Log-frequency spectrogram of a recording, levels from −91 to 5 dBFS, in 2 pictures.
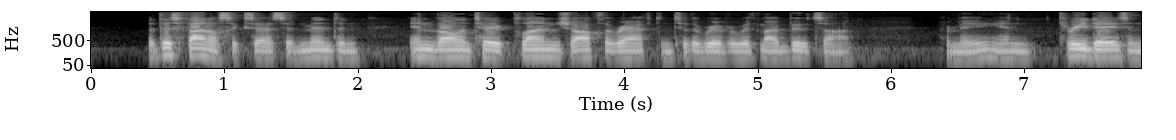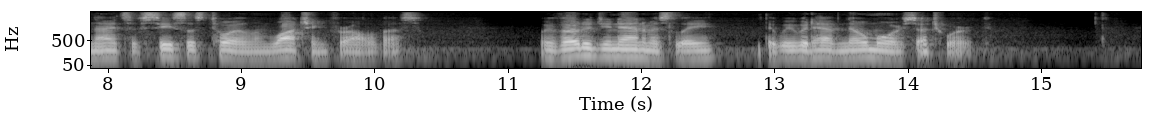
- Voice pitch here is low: Yes, low, 100 Hz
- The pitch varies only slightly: Yes, narrow, 2.2 semitones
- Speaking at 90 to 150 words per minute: No, average, 175 wpm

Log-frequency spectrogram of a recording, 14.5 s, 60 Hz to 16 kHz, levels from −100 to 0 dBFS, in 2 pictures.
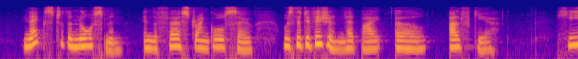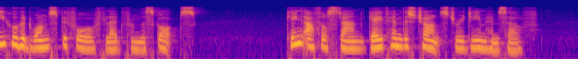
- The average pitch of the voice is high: No, medium, 180 Hz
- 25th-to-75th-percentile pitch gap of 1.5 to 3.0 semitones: No, average, 4.2 semitones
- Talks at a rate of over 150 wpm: No, average, 140 wpm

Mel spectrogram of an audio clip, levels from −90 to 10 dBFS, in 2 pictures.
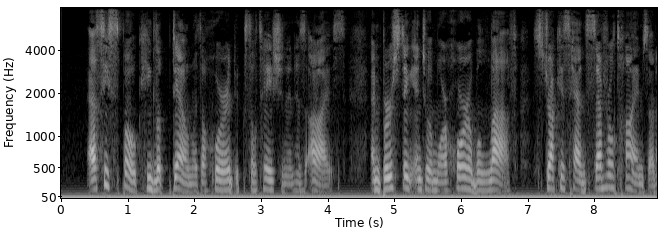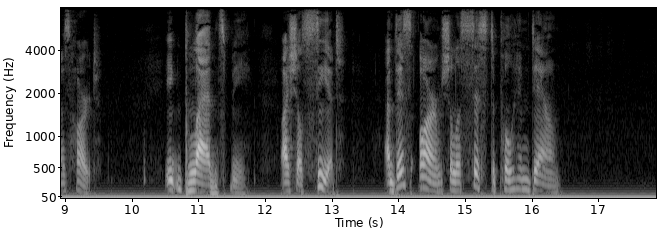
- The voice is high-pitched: No, medium, 150 Hz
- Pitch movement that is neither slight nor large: Yes, average, 3.9 semitones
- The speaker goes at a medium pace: Yes, average, 150 wpm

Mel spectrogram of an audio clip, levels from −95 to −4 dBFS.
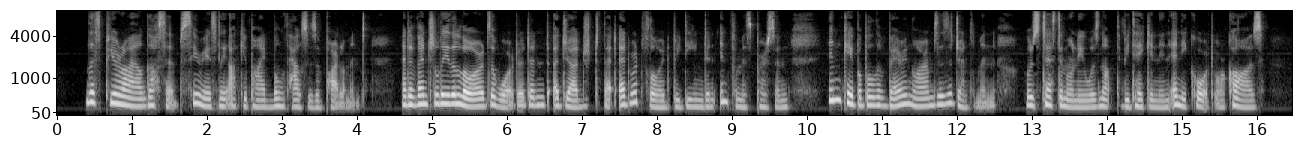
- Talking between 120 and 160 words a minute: Yes, average, 155 wpm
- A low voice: No, medium, 170 Hz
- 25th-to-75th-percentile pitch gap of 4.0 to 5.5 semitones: Yes, average, 4.5 semitones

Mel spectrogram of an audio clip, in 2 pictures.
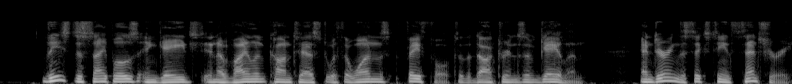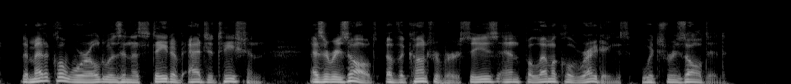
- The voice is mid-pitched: No, low, 115 Hz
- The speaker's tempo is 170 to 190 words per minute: No, average, 155 wpm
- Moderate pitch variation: Yes, average, 3.8 semitones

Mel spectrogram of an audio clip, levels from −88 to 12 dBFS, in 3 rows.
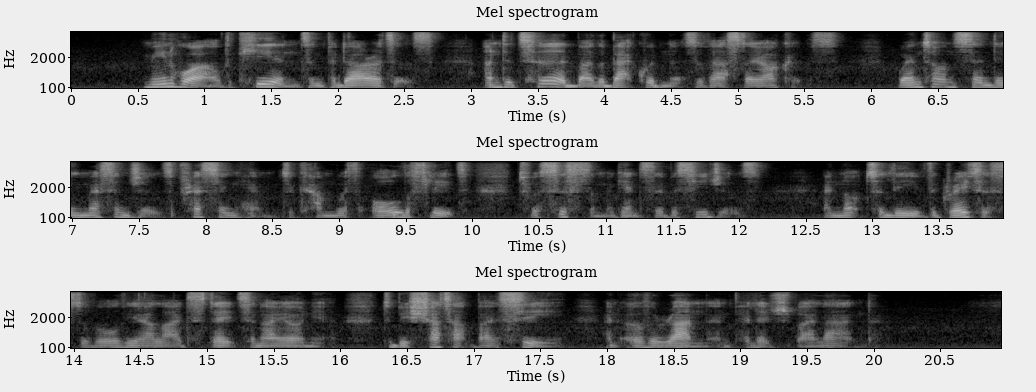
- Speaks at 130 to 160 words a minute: Yes, average, 150 wpm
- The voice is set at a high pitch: No, low, 110 Hz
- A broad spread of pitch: No, average, 2.8 semitones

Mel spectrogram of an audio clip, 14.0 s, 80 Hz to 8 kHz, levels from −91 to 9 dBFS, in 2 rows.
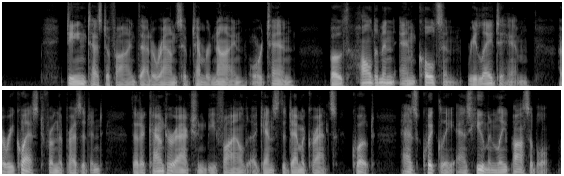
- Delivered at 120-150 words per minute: Yes, average, 140 wpm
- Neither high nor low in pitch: No, very low, 80 Hz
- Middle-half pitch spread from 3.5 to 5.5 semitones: Yes, average, 3.8 semitones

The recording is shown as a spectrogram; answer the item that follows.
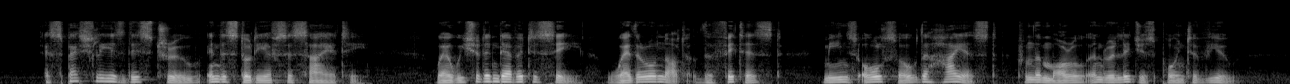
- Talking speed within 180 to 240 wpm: No, average, 150 wpm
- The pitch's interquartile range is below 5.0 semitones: No, wide, 5.6 semitones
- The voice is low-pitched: Yes, low, 100 Hz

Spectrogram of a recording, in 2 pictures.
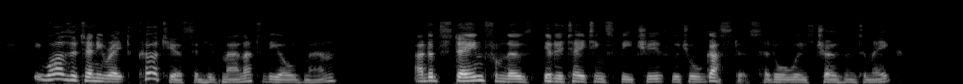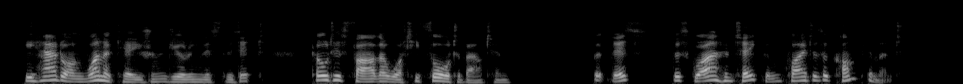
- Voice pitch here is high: No, low, 130 Hz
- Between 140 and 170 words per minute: Yes, average, 160 wpm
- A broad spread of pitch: Yes, wide, 6.9 semitones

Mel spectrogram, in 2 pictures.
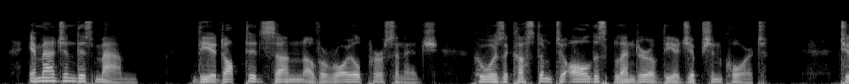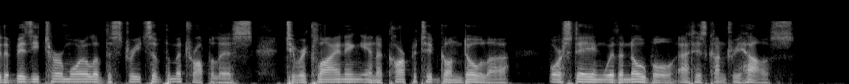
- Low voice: Yes, low, 110 Hz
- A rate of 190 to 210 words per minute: No, average, 165 wpm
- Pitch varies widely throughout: No, average, 3.6 semitones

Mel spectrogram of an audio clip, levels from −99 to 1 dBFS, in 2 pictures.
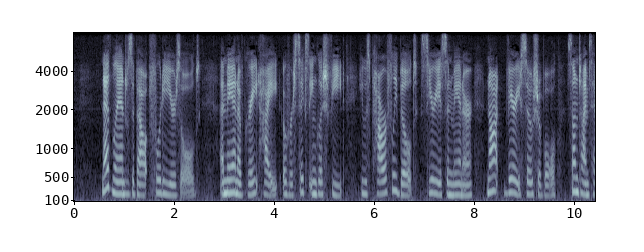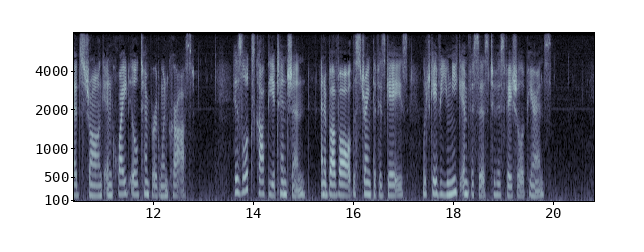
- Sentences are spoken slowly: No, average, 155 wpm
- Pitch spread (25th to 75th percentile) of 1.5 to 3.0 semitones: Yes, narrow, 2.4 semitones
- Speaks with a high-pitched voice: Yes, high, 205 Hz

